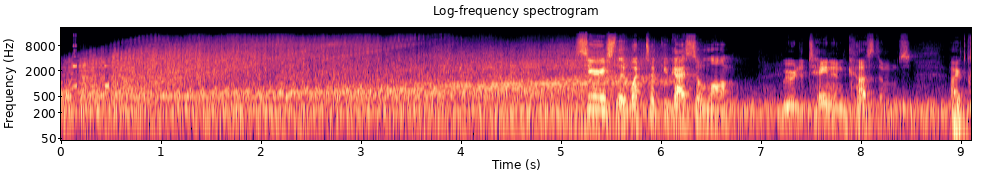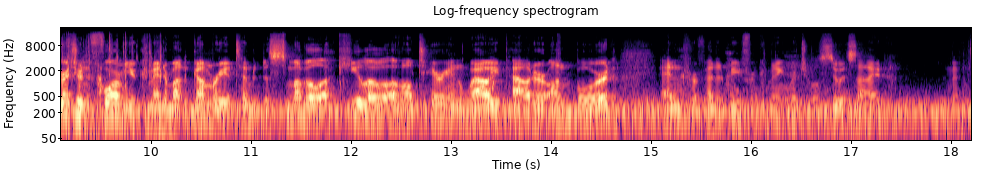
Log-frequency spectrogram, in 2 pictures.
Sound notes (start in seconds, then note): 0.0 transporter beam powering up; 8.9 bones cracking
